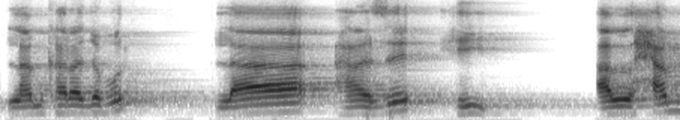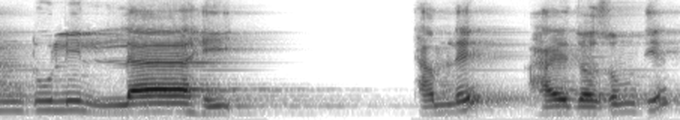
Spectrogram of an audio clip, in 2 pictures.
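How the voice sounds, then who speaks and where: A man teaching Quran recitation, patiently spelling out letters and drawing out words slowly. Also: medium pitch, darkish tone. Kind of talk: tajweed lesson. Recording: dull audio with long hall reverb.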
